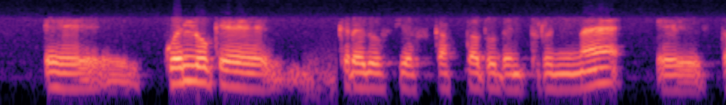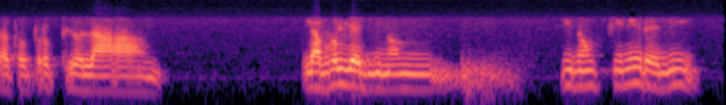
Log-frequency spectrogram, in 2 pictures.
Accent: San Luca, Calabria, Italy; mettere in circuito l'amore verso la mia terra, verso la mia gente

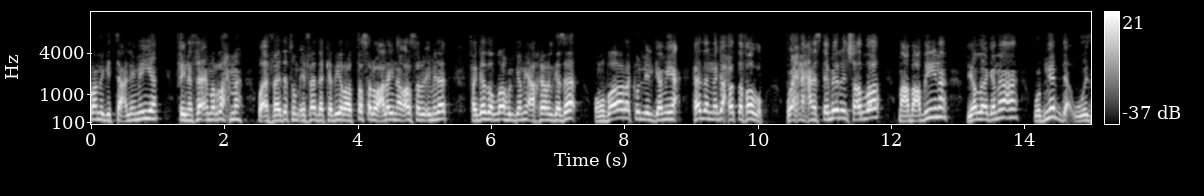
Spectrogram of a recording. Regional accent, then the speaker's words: Egypt; في كل مكان من بلادنا مصر الحبيبة

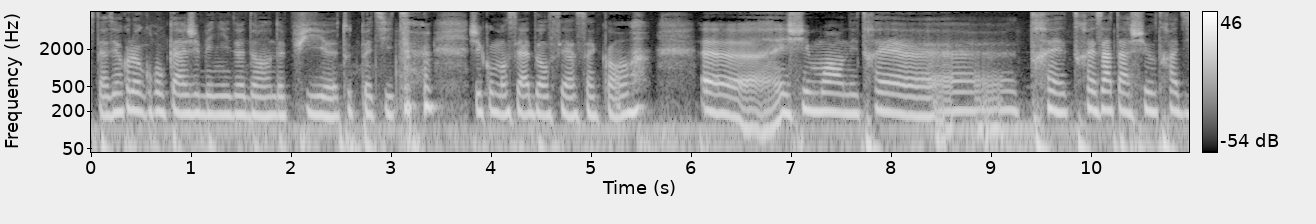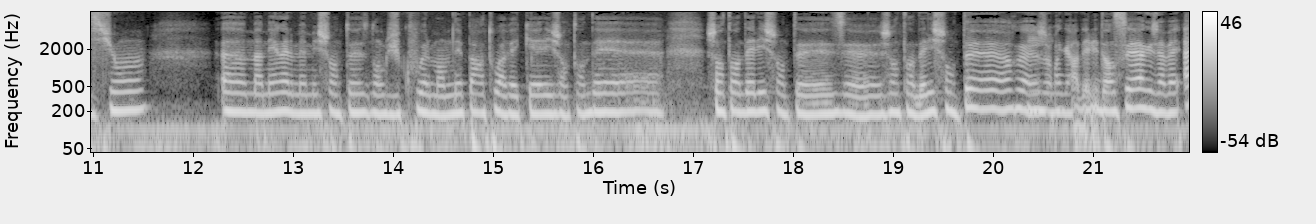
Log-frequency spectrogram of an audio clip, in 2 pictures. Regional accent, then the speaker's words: Guadeloupe; Alors, je suis de la Grande Terre, de la vraie.

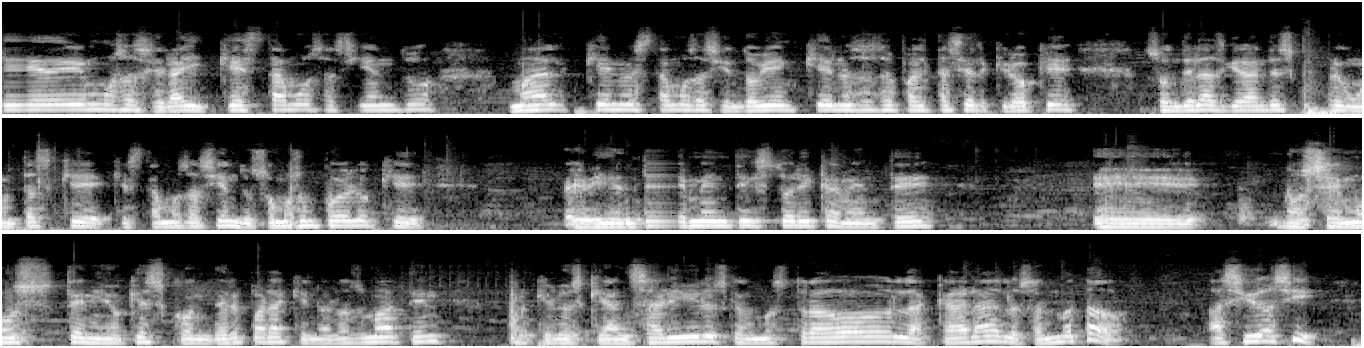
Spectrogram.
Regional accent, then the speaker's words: Colombia; Hemos cargado una historia muy grande en los hombros, no solamente como colombianos, sino también como latinoamericanos, ¿no?

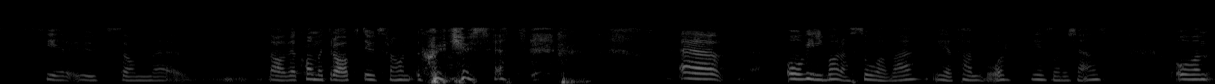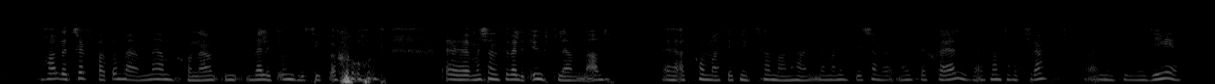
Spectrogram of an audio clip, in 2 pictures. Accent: Sweden; moved away; Och då tänker man, det kanske bara är för att vi kommer från Sverige. Och att vi är nya här

